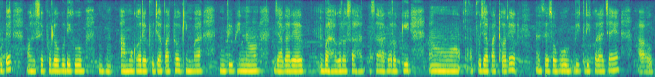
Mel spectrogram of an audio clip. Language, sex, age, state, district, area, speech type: Odia, female, 18-30, Odisha, Mayurbhanj, rural, spontaneous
